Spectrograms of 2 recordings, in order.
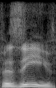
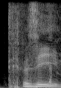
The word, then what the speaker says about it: Fiziev: He doesn't pronounce it Fiziev. He pronounces another way. Fiziev. So Fiziev.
